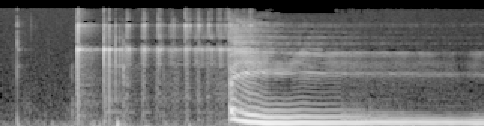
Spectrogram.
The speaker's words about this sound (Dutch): Nee, ik gooi hem nog op. Ik liet hem even vallen. En dan, ik vind trouwens een echt muntje klinkt beter hoor. Dat is een plastic ding.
